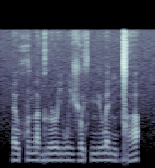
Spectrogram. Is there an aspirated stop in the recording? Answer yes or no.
no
